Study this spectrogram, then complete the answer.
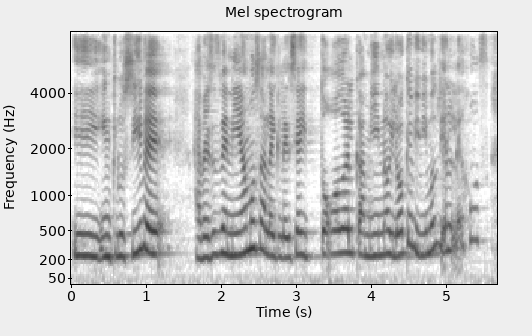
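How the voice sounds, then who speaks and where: A woman's voice: on the high side, normal speed, darkish tone. A woman preaching a sermon, talking to her congregation in an earnest, conversational way. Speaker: preacher and worship leader.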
